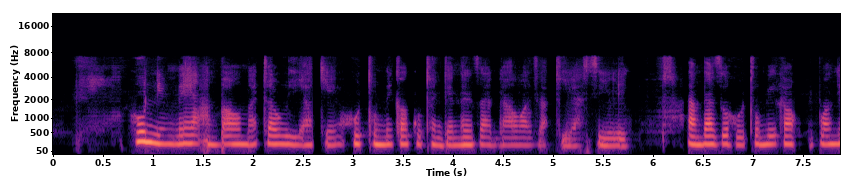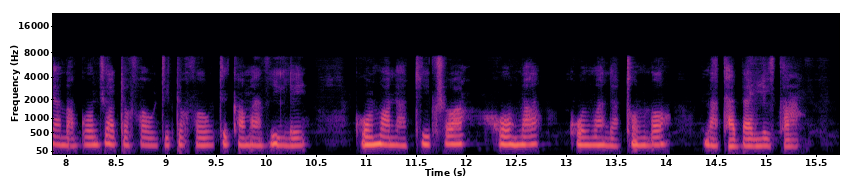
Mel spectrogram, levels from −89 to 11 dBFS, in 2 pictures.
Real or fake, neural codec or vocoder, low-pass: fake; codec, 16 kHz in and 24 kHz out, 0.6 kbps, FireRedTTS-2 codec; 7.2 kHz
